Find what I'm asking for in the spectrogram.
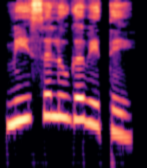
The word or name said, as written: ಮೀಸಲುಗವಿತೆ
